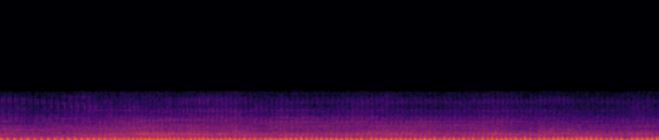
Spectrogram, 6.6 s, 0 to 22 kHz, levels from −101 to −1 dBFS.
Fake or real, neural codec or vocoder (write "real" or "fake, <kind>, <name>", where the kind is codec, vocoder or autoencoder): real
